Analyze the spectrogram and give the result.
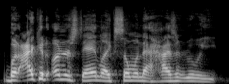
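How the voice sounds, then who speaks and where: A man's voice: high-pitched, lively intonation, quick pace, a bit bright. A young man hosting a podcast, chatting casually with lots of fillers and slang. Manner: laid-back, filler-heavy, loose slang. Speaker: podcast host. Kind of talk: casual chat.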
